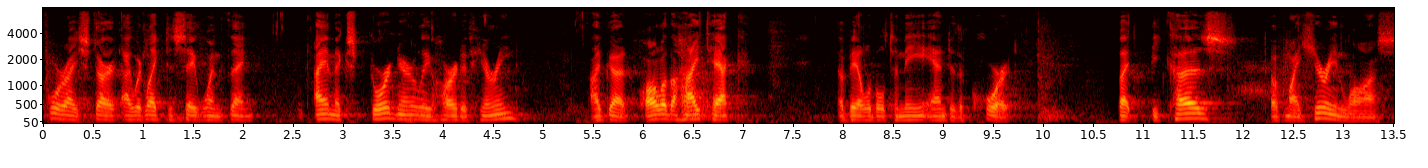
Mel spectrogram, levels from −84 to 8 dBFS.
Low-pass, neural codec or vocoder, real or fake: 7.2 kHz; none; real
